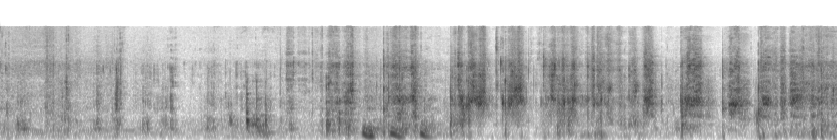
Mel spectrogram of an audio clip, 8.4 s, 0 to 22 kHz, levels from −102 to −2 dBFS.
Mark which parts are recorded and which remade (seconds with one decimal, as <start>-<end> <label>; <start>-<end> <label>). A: 0.0-4.4 recorded; 4.4-6.5 remade; 6.5-8.4 recorded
